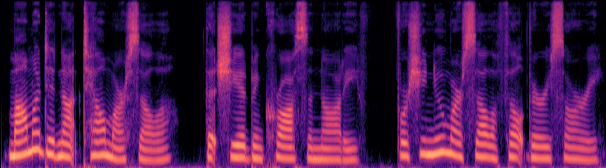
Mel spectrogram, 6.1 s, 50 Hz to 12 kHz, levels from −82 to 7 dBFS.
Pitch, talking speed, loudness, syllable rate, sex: 205 Hz, 190 wpm, -17 LUFS, 5.1 syllables/s, female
